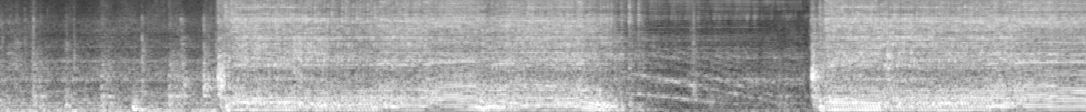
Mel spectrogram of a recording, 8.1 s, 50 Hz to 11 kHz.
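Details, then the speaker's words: Stihl TS400 two-stroke cut-off saw after an ultrasonic carb clean, low-speed screw out about three turns: it stumbles off idle, then howls strong once wound up. The owner suspects it isn't getting enough fuel. Idle-to-high-speed hesitation, cause unclear. "so yeah something still not good on that high speed side but then when it spools up it runs good"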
